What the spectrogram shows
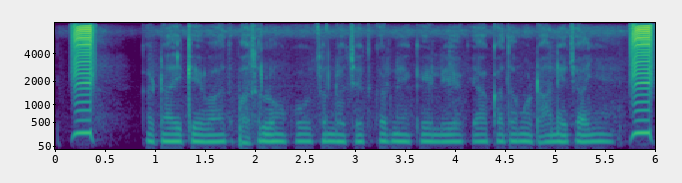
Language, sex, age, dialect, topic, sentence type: Hindi, male, 31-35, Marwari Dhudhari, agriculture, question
